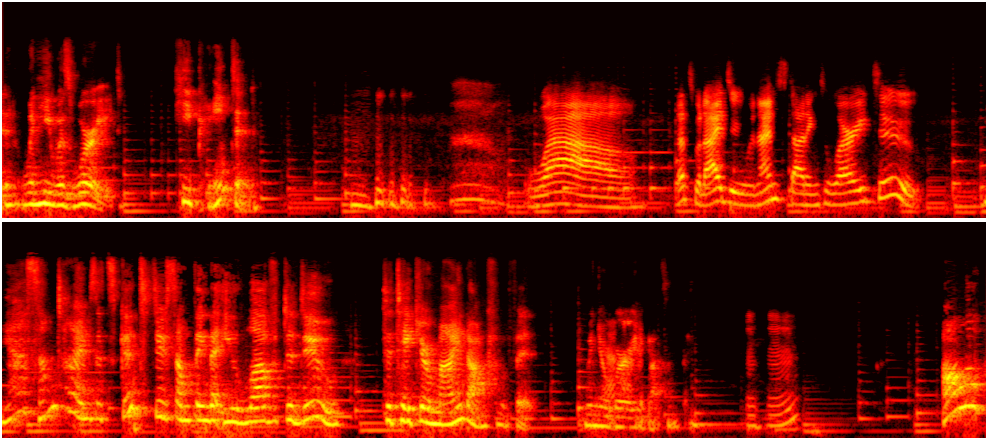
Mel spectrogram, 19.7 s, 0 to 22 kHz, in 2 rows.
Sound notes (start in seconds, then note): 3.5 giggles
